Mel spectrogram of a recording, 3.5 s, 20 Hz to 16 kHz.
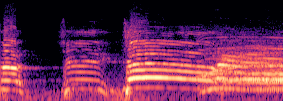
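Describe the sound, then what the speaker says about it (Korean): Protest crowd outside the Hannam-dong presidential residence shouting and cheering together in several loud, sustained bursts of massed voices, close and swelling, with a strong final roar that holds to the end. "함성 3초간"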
